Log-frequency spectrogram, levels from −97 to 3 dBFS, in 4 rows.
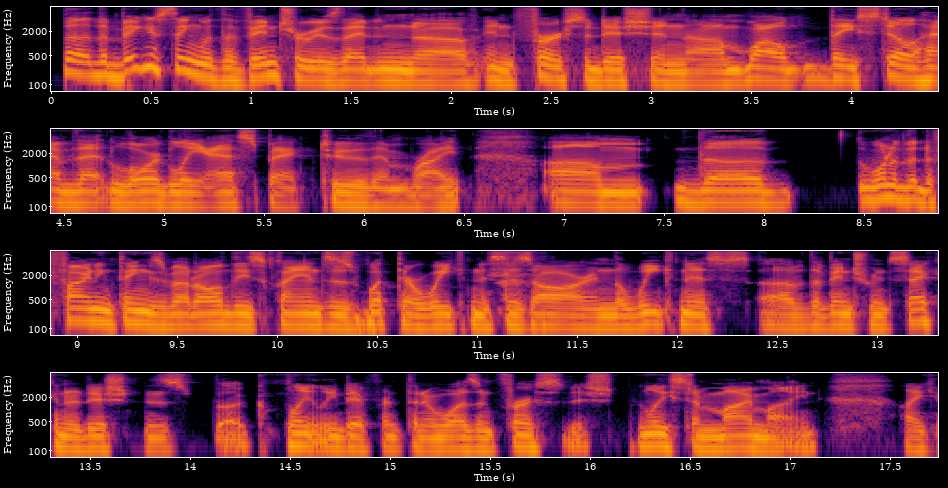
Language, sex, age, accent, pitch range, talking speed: English, male, 20-39, American, 105-120 Hz, 225 wpm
